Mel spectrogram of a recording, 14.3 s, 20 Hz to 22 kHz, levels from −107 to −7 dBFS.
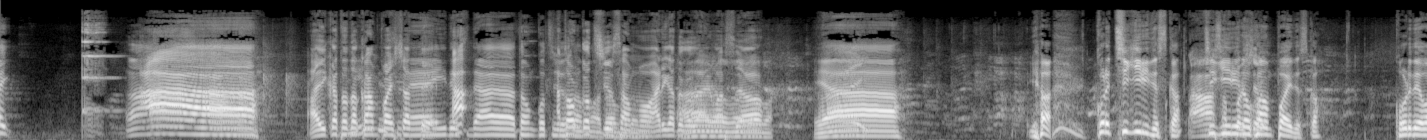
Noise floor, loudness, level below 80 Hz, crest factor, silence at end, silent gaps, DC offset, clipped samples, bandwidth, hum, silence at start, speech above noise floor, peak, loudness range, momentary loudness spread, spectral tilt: -61 dBFS; -19 LUFS; -54 dBFS; 18 dB; 0 s; none; under 0.1%; under 0.1%; 16.5 kHz; none; 0 s; 43 dB; -2 dBFS; 4 LU; 12 LU; -4 dB/octave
